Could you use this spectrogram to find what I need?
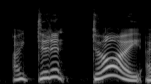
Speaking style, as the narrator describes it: I said furiously

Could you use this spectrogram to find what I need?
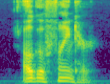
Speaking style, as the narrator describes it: she said

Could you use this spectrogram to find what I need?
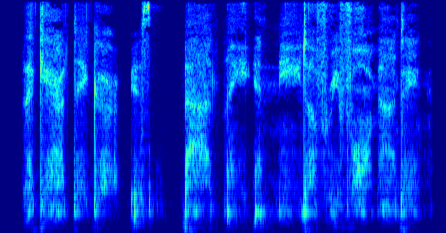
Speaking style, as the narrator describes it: the creature whispered

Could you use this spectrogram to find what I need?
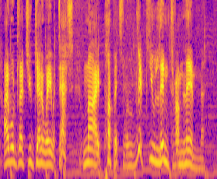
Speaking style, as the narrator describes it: snarling and says

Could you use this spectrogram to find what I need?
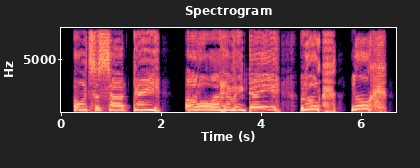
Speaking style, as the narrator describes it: sobbed the nurse

